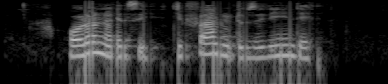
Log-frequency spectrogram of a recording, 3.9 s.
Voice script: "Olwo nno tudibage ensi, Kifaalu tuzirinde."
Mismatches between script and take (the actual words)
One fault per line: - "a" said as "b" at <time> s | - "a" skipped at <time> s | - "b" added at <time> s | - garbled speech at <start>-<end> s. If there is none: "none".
- "tudibage" skipped at 1.1 s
